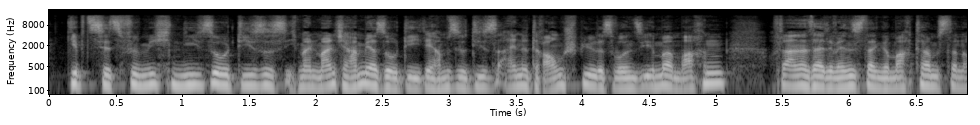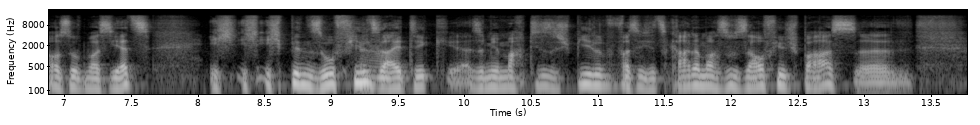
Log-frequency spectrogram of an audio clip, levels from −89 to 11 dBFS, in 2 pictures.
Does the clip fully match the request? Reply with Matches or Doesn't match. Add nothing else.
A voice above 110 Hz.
Matches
